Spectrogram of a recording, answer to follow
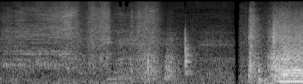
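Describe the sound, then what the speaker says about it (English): Close, rough scraping and rubbing of a 120 grit sandpaper board against a wooden bowl in uneven strokes, growing louder toward the end. "What I've got here is a sanding board. This one's set with 120 grit sandpaper."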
